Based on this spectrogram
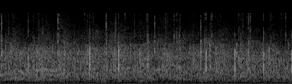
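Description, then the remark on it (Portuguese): A crowd of people applauding steadily for a band, a dense wash of overlapping claps with a few sharper hand strikes standing out, sustained at a fairly even level throughout. “Ali, está todo mundo ali, ó, uma sala de palmas aqui, ó.”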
